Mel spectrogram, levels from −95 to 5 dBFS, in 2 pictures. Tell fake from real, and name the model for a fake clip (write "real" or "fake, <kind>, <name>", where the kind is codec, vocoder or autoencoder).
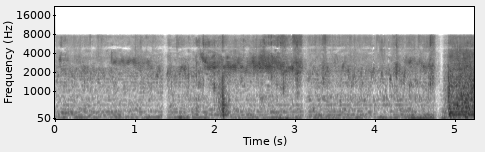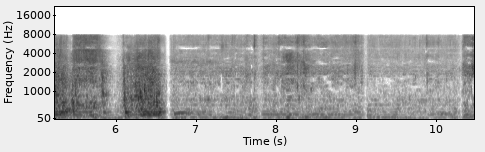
fake, vocoder, BigVGAN v2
